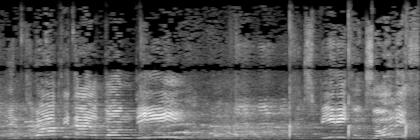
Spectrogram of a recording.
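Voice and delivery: wandering, muddled Scottish brogue; hammed-up mongrel Scottish accent for laughs; terrible Scottish brogue. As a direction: toast in a badly faked Scottish accent. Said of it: "my Scottish brogue, ... now sounds so terrible".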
